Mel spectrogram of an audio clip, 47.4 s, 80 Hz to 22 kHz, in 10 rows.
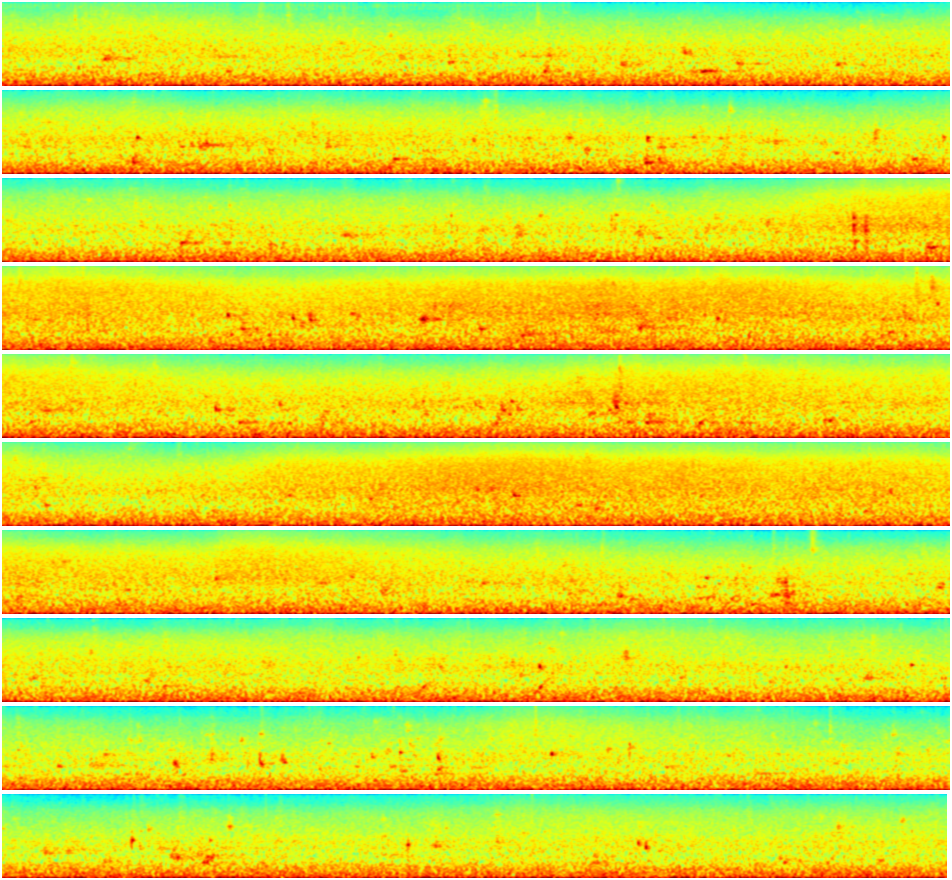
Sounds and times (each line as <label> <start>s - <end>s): Strong wind in reeds above and below water 9.7s - 47.3s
